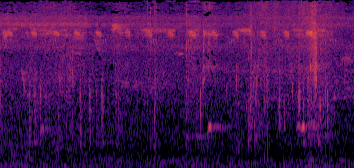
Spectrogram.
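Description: Hands rustling and handling in grass, with a cluster of soft knocks near the end as a caught climbing perch is put into a woven basket. A faint, evenly repeated high chirping runs underneath.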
